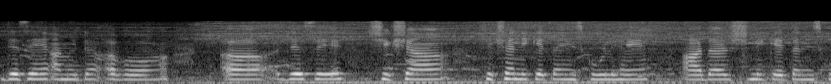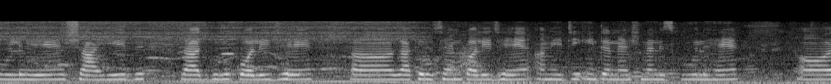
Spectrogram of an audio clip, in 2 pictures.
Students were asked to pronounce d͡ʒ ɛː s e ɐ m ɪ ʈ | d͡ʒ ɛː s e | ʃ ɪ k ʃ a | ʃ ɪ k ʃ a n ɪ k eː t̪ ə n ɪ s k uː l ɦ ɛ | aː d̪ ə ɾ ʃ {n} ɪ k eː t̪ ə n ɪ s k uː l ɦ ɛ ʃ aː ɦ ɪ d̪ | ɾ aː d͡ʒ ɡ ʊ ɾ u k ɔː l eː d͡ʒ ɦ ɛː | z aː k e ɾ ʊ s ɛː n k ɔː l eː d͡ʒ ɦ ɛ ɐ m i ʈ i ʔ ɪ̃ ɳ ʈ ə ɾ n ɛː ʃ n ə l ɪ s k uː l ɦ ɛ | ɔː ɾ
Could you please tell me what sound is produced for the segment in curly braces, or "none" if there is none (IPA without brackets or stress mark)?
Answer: n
